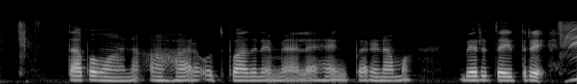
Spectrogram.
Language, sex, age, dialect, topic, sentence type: Kannada, female, 36-40, Dharwad Kannada, agriculture, question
